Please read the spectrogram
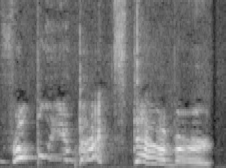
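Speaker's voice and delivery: high-pitched mock accusation; indignant scolding. Viewer scolding Rumple over his betrayal, indignant. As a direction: call out a traitor in high-pitched outrage.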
